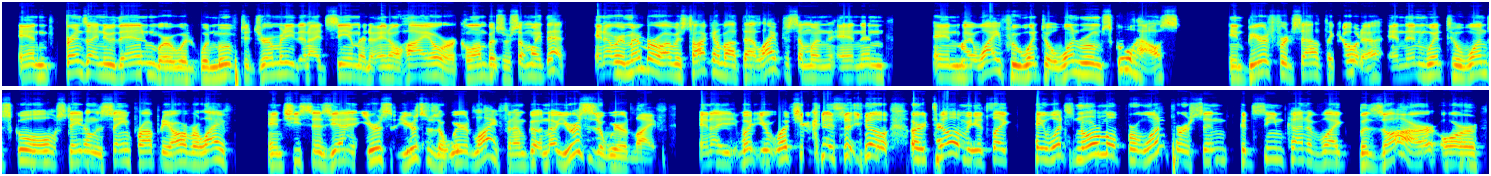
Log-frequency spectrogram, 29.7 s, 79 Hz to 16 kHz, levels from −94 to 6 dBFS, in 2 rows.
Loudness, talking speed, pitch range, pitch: -18 LUFS, 225 wpm, 150-185 Hz, 165 Hz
